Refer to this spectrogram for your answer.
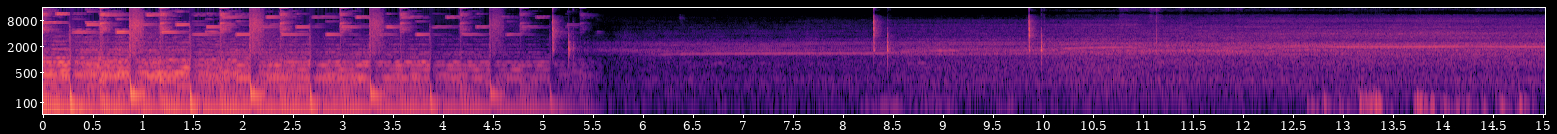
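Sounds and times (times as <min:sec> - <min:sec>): background music: 0:00.0 - 0:05.5
electric fan whining: 0:05.8 - 0:15.0.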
